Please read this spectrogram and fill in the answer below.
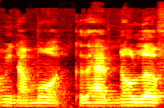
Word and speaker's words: Namor: his his name Namor because it will forever be Namor no name throw that Accent on there baby because I love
